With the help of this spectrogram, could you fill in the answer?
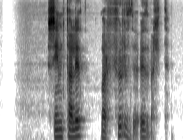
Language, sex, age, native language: Icelandic, female, 40-49, Icelandic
